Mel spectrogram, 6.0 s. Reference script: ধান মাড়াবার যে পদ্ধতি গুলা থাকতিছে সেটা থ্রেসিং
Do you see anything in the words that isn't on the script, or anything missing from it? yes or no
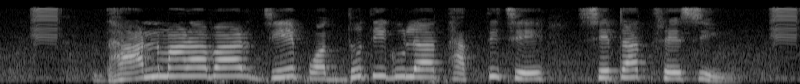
no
